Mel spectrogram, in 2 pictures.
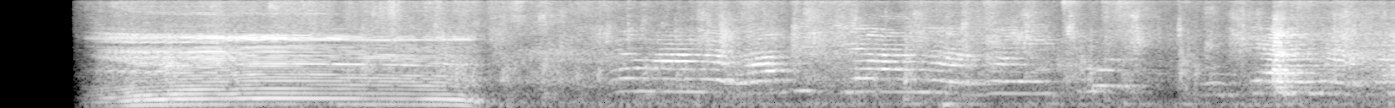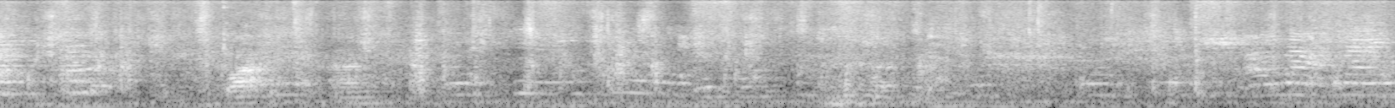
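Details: Newborn Limousin calf, five minutes old and looking weak, gives a long, harmonic, nasal moo lasting about two seconds, followed by fainter repeated calls mixed with people talking in the background.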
